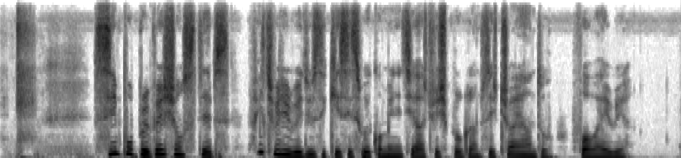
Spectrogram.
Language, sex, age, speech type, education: Nigerian Pidgin, female, 30-45, spontaneous, tertiary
